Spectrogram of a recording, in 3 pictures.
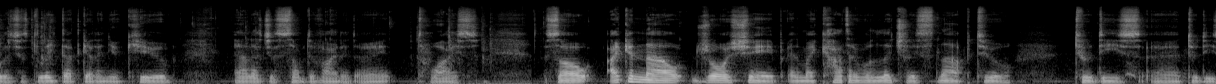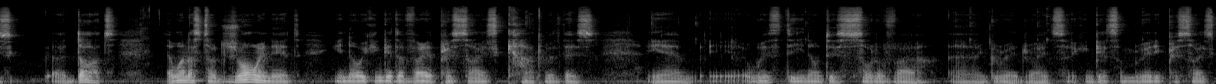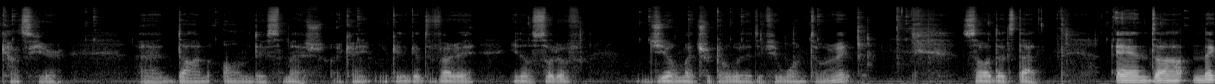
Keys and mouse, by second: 0.4 shift+a, 1.8 click, 2.4 Tab, 2.7 click, 3.6 click, 4.3 shift+r, 4.7 Tab, 5.2 middle click, 6.7-14.0 ctrl+drag, 16.7 click, 17.2 middle drag, 18.4 middle click, 20.2-21.8 ctrl+drag, 22.5 click, 23.5-24.4 ctrl+drag, 25.1 click, 26.4-27.1 ctrl+drag, 27.8 click, 28.2-29.6 middle drag, 30.0 q, 31.6 shift+click, 32.1 q, 32.9 1, 33.3 shift+click, 34.0 middle drag, 34.3 `, 34.8 q, 35.7 middle drag.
